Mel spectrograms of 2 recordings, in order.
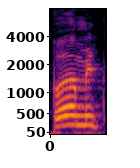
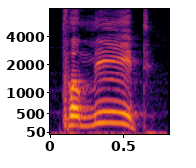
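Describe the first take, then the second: First: The stress is on the first syllable. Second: The stress is on the second syllable. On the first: It names a license. "Permit means what? License. It is a noun" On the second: It means to allow. "it is a verb"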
